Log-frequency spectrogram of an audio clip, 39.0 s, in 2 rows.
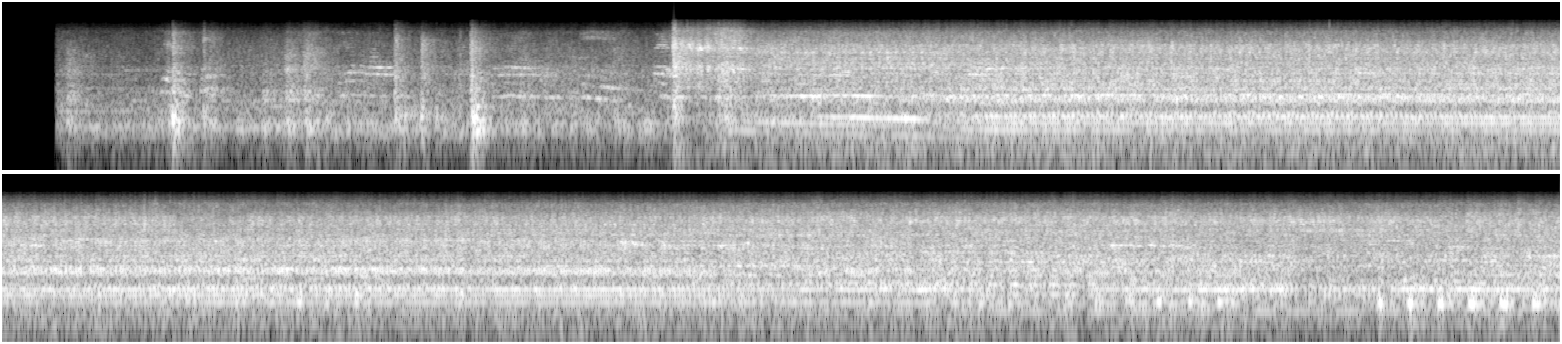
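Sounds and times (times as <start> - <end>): car engine idling: 8.4 - 38.9.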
